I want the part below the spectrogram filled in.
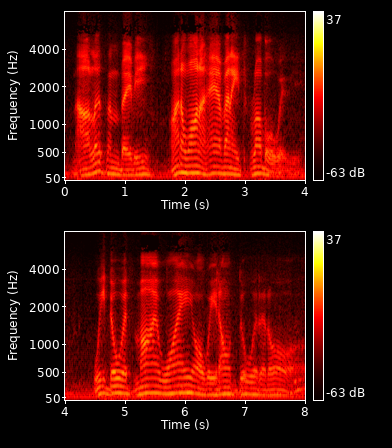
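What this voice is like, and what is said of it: Impression of an American movie star. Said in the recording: “my humble impression of a few American movie stars ... how about this impression? ... he's really not bad”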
